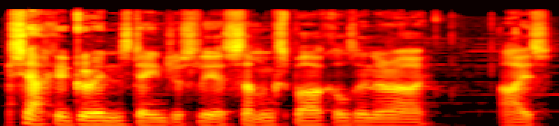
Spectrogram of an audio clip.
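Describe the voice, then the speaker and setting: A man reading a visual novel aloud as a let's-play narrator, expressive and theatrical, with game music behind him. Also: on the low side, normal speed.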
